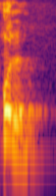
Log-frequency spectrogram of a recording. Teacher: قاف حروف مستعلیہ میں سے ہے، پر پڑھا جائے گا، دو نقطوں والا قاف، اس کا مخرج ہے زبان کی جڑ اوپر والے تالو کے نرم حصے سے لگے تو قاف پڑھا جاتا ہے۔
